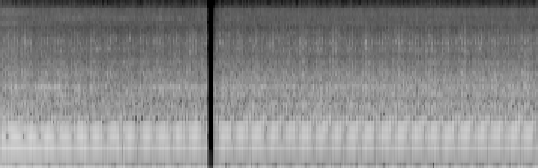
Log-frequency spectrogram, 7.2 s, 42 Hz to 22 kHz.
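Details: 1940s wood splitter with International Cub engine, started after about 40 minutes of trying, main jet richened a little; splitter pressure being released. Low, even idle with a steady beat and one momentary dropout: fairly smooth idle.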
